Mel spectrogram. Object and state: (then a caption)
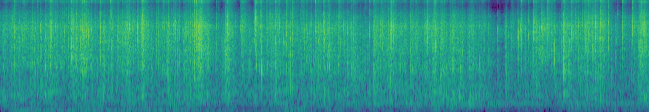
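Plastic candy bag crinkled. A small, sealed blue plastic M&M's bag full of candies is held in both hands, crinkled and rubbed by long-nailed fingertips, with its contents shaken lightly. A dense, bright, continuous crinkling and crackling runs steadily throughout, with almost no low end.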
